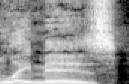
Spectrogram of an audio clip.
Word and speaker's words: Les Mis: I have season tickets to the Broadway season, and just got back from Les Mis, which is how you say it.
